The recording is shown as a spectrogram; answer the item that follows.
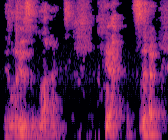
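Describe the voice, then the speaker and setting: A man's voice: medium pitch, steady tone, slow pace, dark tone, roomy sound, a little hiss or hum. A man, a stand-up comedian guest, telling rambling, sarcastic stories in a casual interview chat. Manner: rambling storyteller, jokey and sarcastic.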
